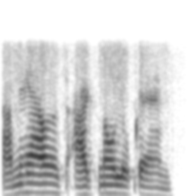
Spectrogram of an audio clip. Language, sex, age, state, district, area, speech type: Marathi, male, 18-30, Maharashtra, Thane, urban, conversation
